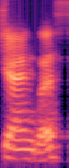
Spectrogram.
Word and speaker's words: Yanguez: I think my last name's already posted on there, but it's pronounced Yanguez, nothing like it looks.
